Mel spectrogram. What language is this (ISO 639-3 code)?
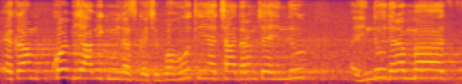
mai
